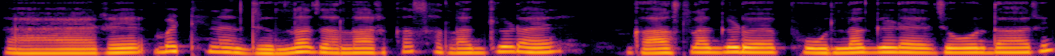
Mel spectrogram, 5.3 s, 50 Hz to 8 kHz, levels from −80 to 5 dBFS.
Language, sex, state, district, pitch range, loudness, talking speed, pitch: Rajasthani, female, Rajasthan, Nagaur, 180-205 Hz, -15 LUFS, 145 wpm, 190 Hz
